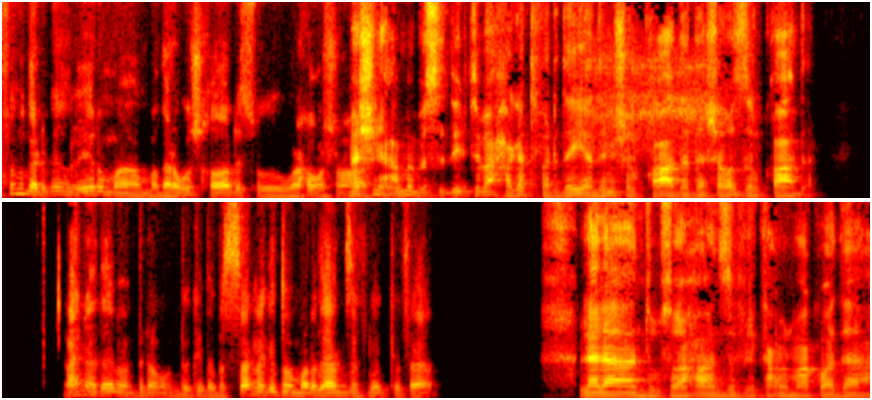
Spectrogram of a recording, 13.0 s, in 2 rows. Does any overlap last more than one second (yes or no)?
no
